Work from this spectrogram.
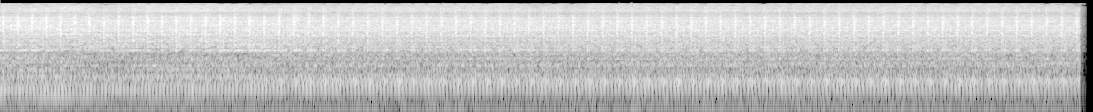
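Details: Suzuki Aerio at idle with hard, even metallic knocking about three and a half per second: rod knock from a spun bearing; engine later replaced under warranty.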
